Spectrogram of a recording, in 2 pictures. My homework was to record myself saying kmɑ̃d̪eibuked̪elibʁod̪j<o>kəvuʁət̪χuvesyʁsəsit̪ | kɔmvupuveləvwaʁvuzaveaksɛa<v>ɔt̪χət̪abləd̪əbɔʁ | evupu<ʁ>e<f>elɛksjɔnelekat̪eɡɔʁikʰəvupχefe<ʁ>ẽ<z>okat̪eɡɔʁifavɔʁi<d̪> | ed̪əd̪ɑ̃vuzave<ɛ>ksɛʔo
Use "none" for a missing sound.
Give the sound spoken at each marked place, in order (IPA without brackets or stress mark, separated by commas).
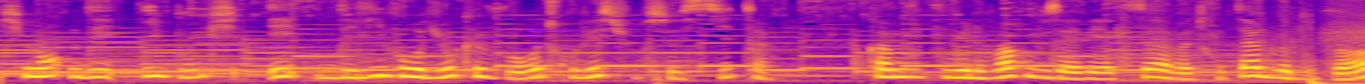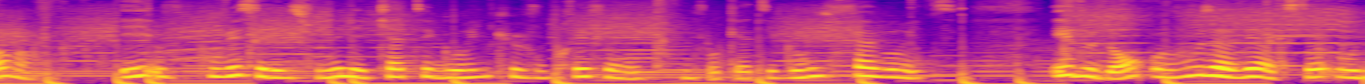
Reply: o, v, v, s, ʁ, v, t̪, a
